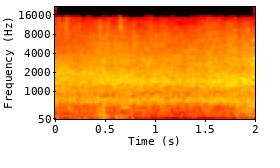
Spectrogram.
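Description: Steady crowd noise from a large stadium crowd, with faint voices picked up by the field microphones as the ball is snapped.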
